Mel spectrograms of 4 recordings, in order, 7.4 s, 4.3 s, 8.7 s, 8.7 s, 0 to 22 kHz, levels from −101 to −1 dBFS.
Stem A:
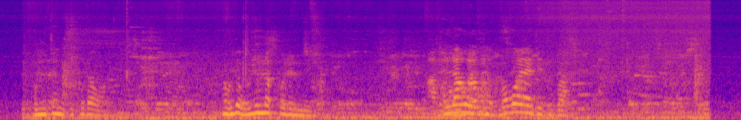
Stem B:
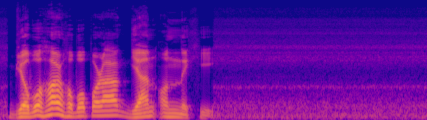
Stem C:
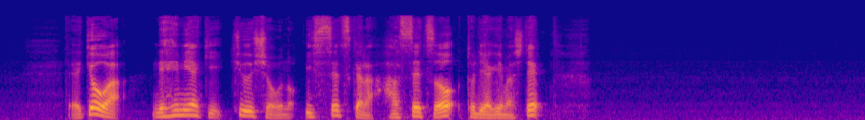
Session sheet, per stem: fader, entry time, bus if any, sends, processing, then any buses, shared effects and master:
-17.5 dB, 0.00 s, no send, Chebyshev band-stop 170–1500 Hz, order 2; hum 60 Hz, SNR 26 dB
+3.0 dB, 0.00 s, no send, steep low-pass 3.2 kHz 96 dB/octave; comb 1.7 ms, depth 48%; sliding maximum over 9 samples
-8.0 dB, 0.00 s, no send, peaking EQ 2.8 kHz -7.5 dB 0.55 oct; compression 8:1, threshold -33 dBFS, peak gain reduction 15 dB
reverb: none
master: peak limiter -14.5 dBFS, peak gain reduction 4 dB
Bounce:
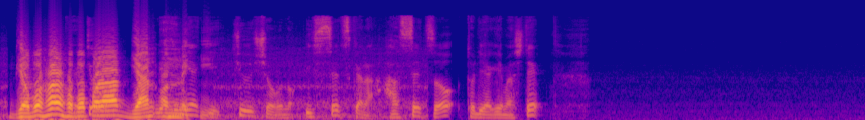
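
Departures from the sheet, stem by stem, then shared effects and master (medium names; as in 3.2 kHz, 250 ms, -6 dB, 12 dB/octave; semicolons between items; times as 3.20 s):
stem A: muted; stem C -8.0 dB -> -1.5 dB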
